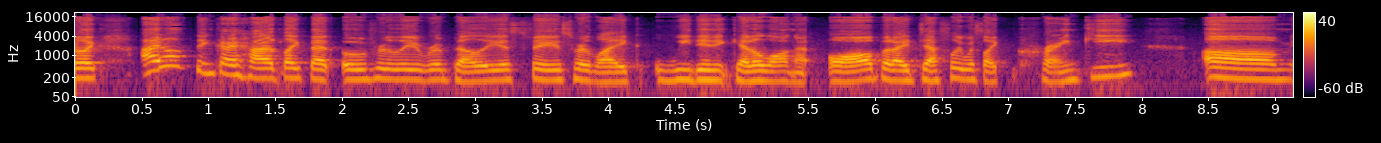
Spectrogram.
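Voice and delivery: usual speaking voice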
